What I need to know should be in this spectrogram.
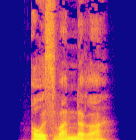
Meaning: emigrant (male or of unspecified gender)
- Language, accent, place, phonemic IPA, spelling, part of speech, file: German, Germany, Berlin, /ˈʔaʊ̯sˌvandəʁɐ/, Auswanderer, noun, De-Auswanderer.ogg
